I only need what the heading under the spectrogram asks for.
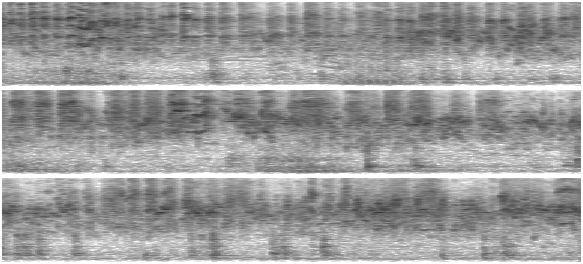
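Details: Budgies producing a long unbroken warble, a hissy, buzzy chatter of rapid chirps with scattered faint tapping.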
